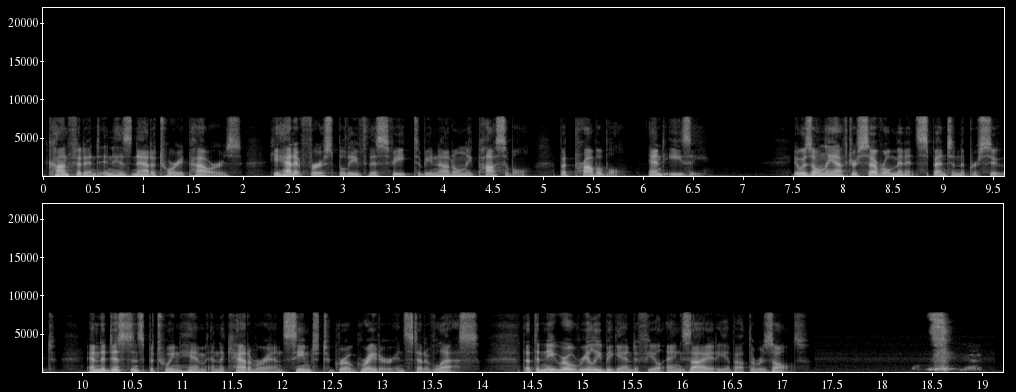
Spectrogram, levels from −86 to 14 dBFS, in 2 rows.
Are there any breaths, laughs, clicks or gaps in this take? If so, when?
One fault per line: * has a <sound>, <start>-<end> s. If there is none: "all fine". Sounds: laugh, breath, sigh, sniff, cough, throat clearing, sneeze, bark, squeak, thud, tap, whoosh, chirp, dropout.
* has a sneeze, 18.3-19.0 s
